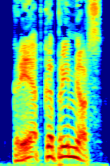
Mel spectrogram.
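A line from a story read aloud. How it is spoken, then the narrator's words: Mutter. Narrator (Russian): пробормотал он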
